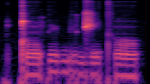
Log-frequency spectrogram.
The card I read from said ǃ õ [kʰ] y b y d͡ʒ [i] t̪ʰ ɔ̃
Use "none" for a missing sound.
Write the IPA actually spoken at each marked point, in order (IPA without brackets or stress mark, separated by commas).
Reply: k, i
